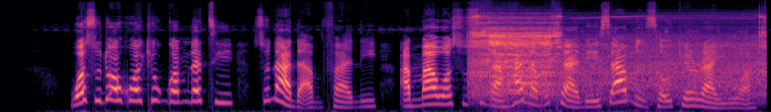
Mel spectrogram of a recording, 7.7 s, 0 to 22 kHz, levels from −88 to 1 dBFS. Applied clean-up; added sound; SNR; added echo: none; Tools; 0 dB; none.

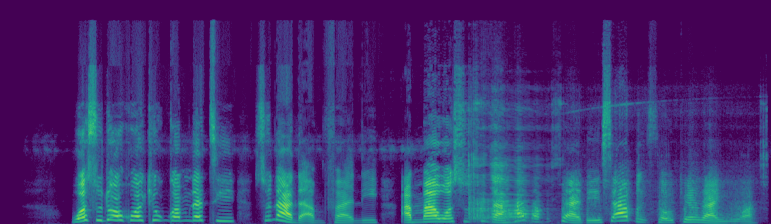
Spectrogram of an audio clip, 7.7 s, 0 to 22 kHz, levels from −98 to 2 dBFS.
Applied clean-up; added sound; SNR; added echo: neural mask model RNNoise.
